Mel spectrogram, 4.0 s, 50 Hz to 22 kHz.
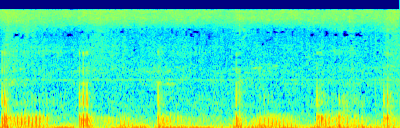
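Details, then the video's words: Happy ginger cat named Tig purring as it is petted, a dense low rumble rising and falling with each breath about every 0.8 seconds, brief bright clicks between cycles and a laptop fan faintly humming. "Ginger cat purring ASMR | Real & loud purring ginger cat sound"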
